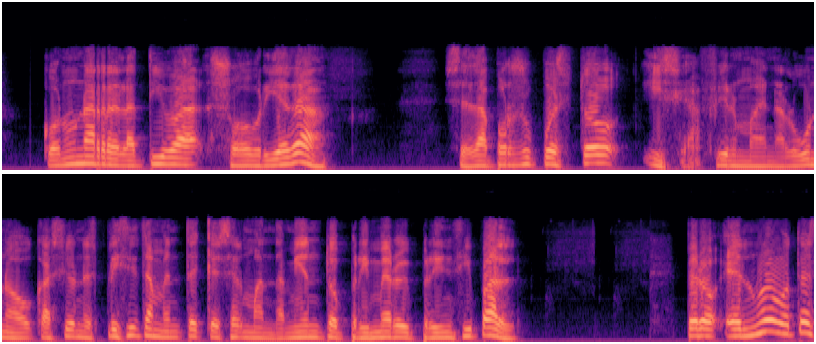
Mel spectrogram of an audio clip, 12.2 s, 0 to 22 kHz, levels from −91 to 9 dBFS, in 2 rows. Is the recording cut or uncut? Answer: uncut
